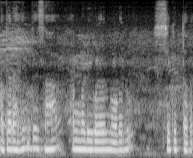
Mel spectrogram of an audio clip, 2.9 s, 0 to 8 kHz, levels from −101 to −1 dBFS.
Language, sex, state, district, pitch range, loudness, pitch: Kannada, male, Karnataka, Belgaum, 165-175 Hz, -18 LUFS, 170 Hz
